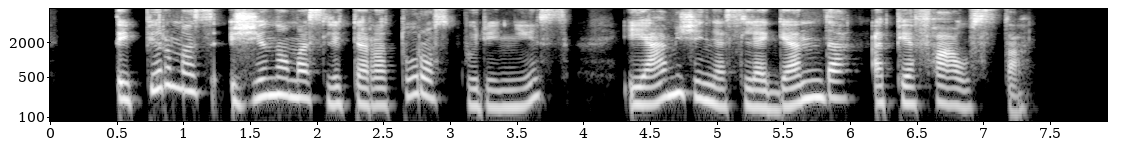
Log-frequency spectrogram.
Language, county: Lithuanian, Šiauliai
